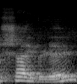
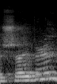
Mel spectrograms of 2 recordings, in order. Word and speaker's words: Schäuble: Et si je vous parle aussi de Schäuble, dont les Français n'arrivent pas à prononcer le nom, et où le tréma sur lequel le tréma se place sur le A et non pas sur le U, eh bien, c'est un double titre.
